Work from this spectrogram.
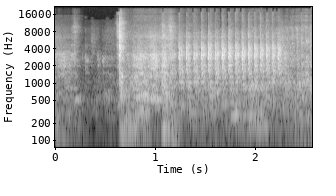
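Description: A boat engine cranks briefly, then catches and runs with a fast, even pulsing beat, loud and close by, with no voices.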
